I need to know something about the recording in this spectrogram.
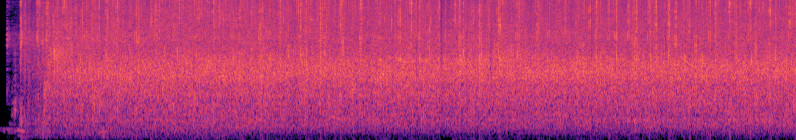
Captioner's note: applause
